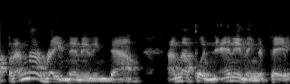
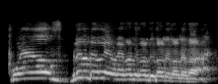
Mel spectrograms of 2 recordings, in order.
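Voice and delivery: louder, higher dismissive blah blah; mocking recital; 8 semitones higher, 3 dB louder than usual. Reading the wall steps aloud as dismissive, louder gibberish. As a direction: rattle off the steps with scorn.

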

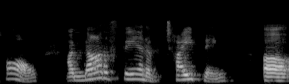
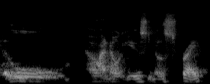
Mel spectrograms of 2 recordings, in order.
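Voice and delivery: low, soft imitation of a husband; understated, low-voiced fibbing; mock innocent denial; 6 semitones lower, 11 dB quieter than usual. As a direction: play down the question, quietly and low. Acting out husband's denial to nurse.

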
